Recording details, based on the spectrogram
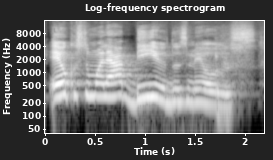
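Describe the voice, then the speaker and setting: A woman's voice: a little high, animated, normal speed. A woman hosting her own podcast, chatting with a guest in a playful, teasing way. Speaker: podcast host. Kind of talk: casual interview podcast.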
